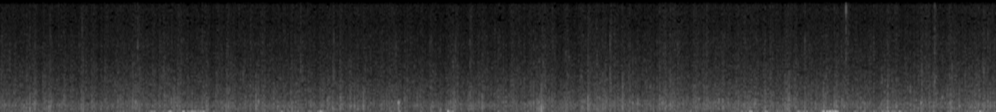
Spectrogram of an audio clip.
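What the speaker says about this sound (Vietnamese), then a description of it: "Trời mưa rồi" Steady rain falls on a home garden in Vietnam, a soft, continuous patter of drops on leaves and ground with occasional louder splashes and low thuds, and no voices.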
